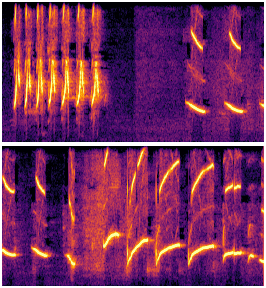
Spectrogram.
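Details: Asian pied starling lure song meant to make lazy kept birds sing: a rapid run of chattering notes, a pause, then about a dozen loud downslurred and upswept whistles in quick succession.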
